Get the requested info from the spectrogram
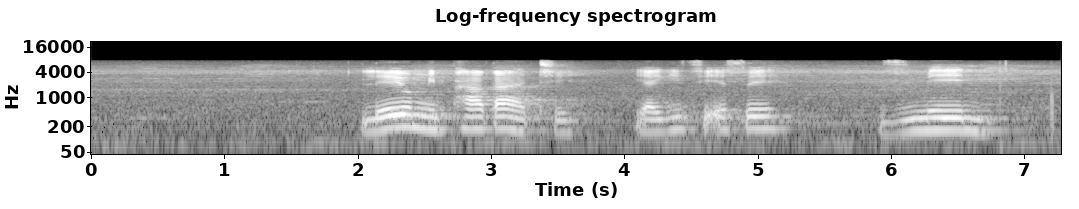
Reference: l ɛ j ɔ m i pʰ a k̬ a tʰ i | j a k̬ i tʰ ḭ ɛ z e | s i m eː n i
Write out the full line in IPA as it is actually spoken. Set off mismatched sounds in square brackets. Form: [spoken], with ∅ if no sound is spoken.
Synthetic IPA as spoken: l ɛ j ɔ m i pʰ a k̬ a tʰ i | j a k̬ i tʰ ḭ ɛ [s] e | [z] i m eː n i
